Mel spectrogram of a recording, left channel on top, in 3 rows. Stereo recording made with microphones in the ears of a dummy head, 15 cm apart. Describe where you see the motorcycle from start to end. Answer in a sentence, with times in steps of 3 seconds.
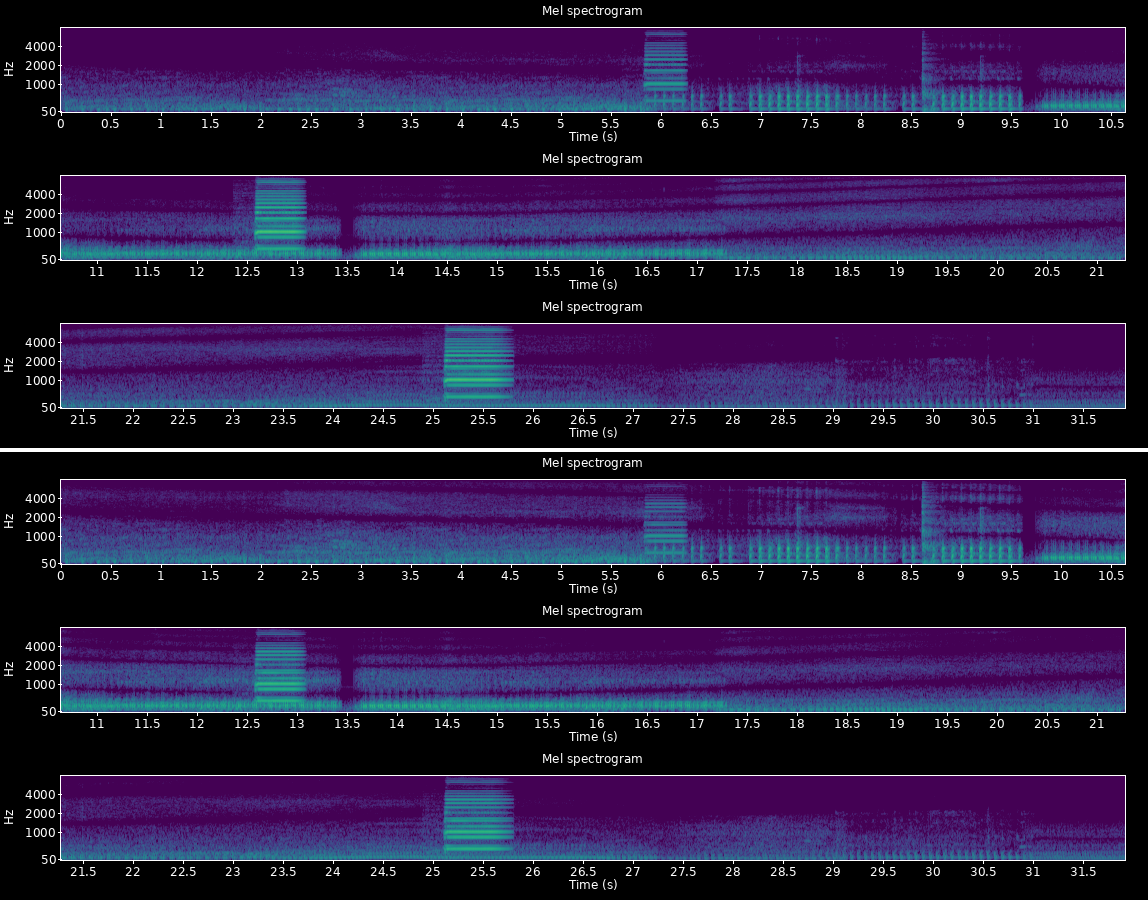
You can hear the motorcycle on the right from 0 s, in the centre from 12 s and on the left from 15 s.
